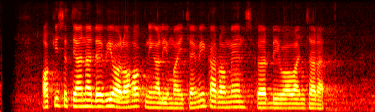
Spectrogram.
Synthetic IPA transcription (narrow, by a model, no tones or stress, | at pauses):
ʔɔkisət̪ianadɛwiɔlɔɦɔk̚niŋalimait͡ʃɛmikaɾɔmɛnskərdiwawaɲt͡ʃaɾa̰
